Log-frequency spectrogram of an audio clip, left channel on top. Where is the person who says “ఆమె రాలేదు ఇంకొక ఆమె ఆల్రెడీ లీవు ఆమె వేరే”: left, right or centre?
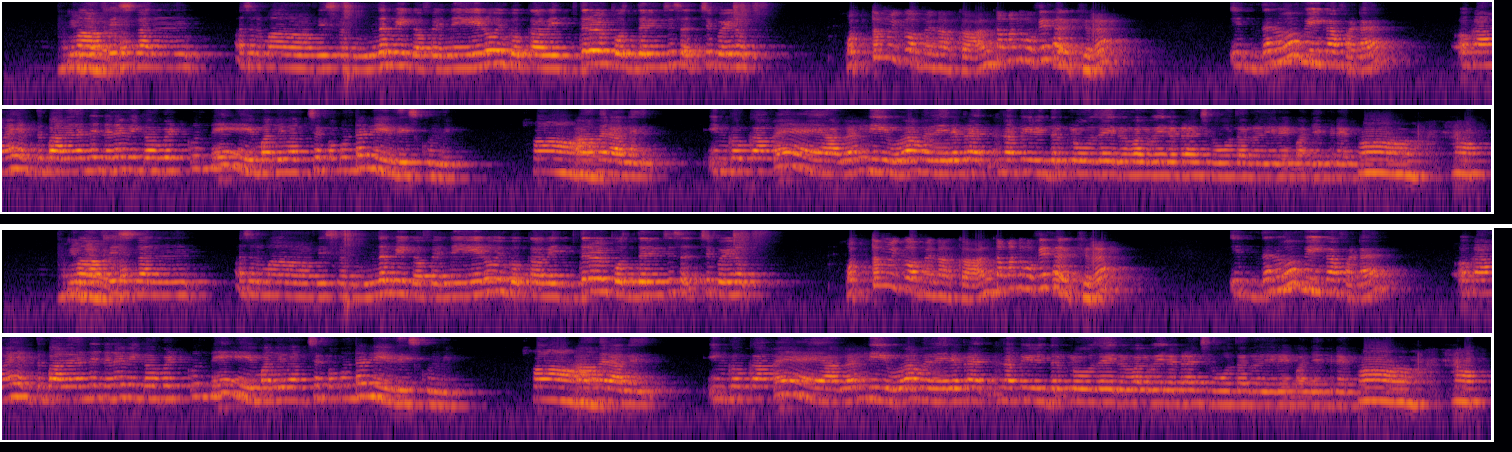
Centre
